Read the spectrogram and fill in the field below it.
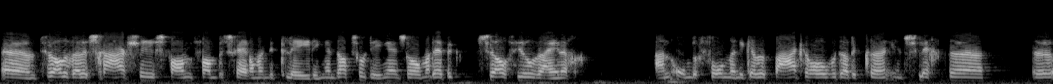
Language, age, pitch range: Dutch, 40-59, 160-180 Hz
